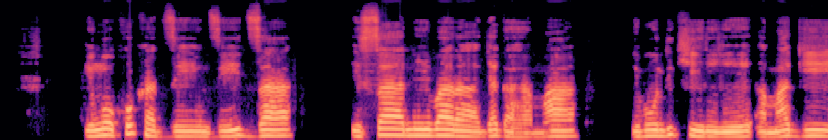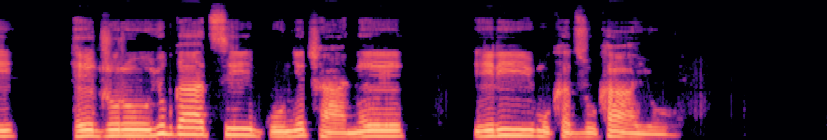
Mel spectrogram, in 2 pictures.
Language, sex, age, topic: Rundi, male, 18-24, agriculture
